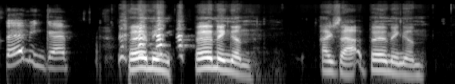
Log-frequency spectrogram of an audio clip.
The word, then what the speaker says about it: Birmingham: We see Birmingham, but we don't say the G, so we probably say it wrong.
